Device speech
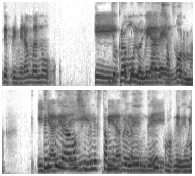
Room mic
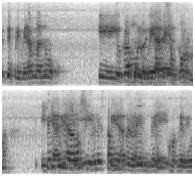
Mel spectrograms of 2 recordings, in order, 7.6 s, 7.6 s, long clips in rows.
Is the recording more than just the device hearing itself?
No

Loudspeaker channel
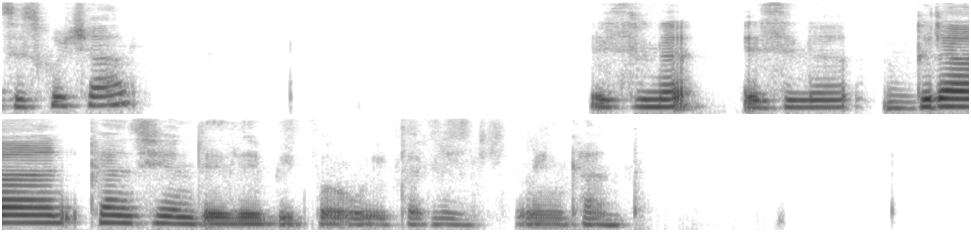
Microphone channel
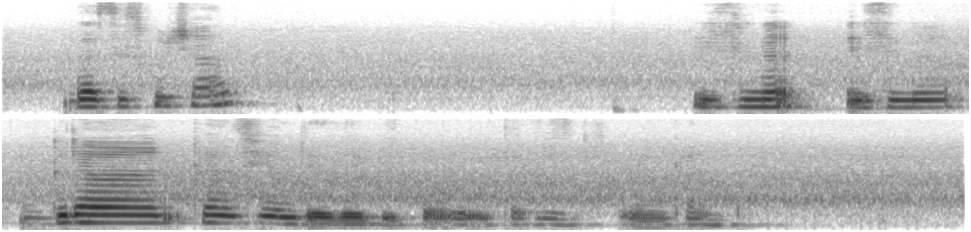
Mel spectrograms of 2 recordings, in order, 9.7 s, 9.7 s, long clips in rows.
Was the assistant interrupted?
No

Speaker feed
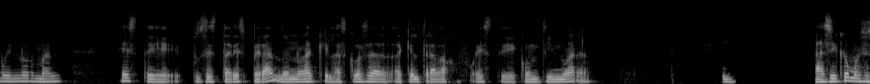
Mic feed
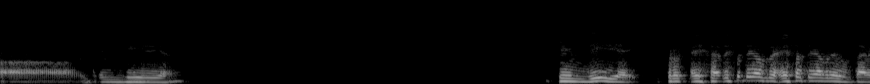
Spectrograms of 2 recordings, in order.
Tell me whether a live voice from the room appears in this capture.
Yes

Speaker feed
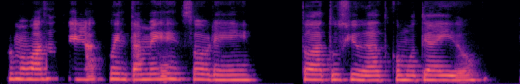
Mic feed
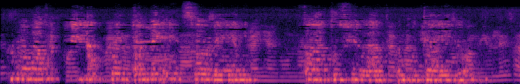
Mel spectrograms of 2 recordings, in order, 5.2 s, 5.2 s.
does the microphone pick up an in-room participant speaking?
Yes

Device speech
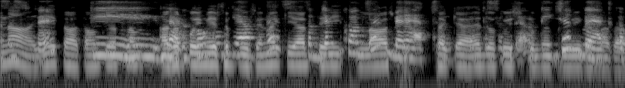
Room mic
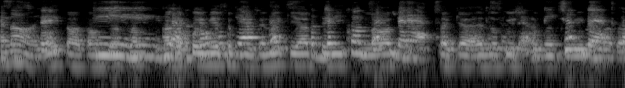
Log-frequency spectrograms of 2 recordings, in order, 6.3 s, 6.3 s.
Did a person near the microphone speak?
No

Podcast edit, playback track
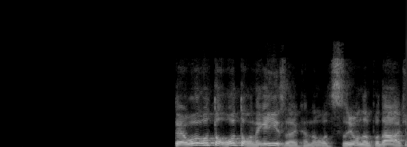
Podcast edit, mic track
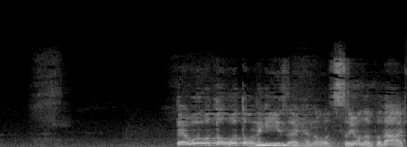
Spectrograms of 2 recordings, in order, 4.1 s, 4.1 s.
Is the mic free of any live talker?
No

